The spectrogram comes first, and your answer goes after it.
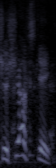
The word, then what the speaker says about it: Krzyzewski: Because I can't even pronounce that. It's Krzyzewski.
